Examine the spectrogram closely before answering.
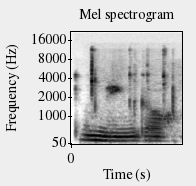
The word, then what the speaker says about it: Domingo: you last one then Domingo that's one of my favorites because it actually sort of rhymes with Bingo okay I've got another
